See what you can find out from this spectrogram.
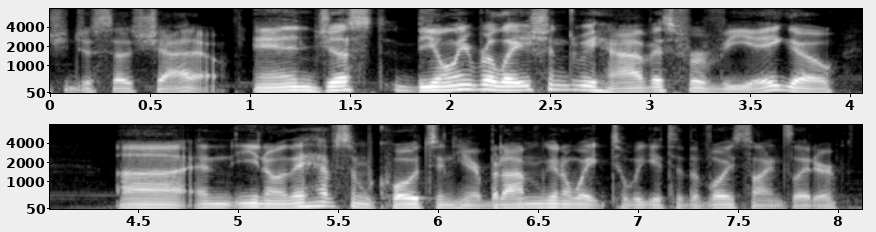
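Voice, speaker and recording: A man's voice: fairly low pitch, dry recording. A man hosting a reaction video, chatting casually and reading text aloud with frequent asides. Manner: chatty, pauses to add asides.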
